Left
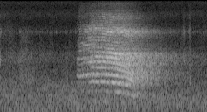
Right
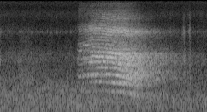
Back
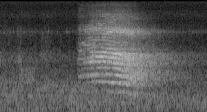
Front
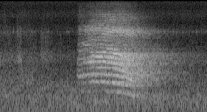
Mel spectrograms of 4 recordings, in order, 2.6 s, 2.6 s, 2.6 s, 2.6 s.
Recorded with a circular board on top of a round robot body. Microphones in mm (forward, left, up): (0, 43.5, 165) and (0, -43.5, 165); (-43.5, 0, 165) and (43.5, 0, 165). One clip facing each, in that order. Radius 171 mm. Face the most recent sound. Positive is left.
turn(degrees=45)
